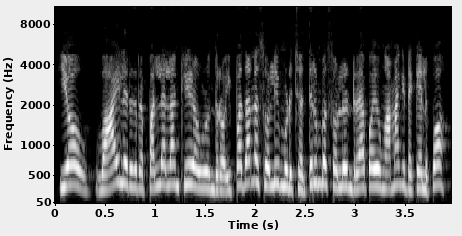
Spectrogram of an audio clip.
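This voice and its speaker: Woman playing a sharp-tongued young daughter-in-law. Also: sits high, rapid-fire, no echo, lo-fi sound, lightly acted. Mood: angry. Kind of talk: comedy skit acting.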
